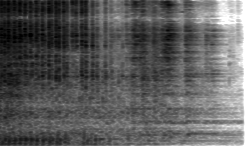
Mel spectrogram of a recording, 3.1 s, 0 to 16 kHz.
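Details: Cummins Onan Marquis Gold 5500-watt RV generator, sitting about 20 years, cranked from a nearly dead jump pack: sluggish uneven chugging fades within three seconds without catching; owner believes blinking code means low voltage.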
